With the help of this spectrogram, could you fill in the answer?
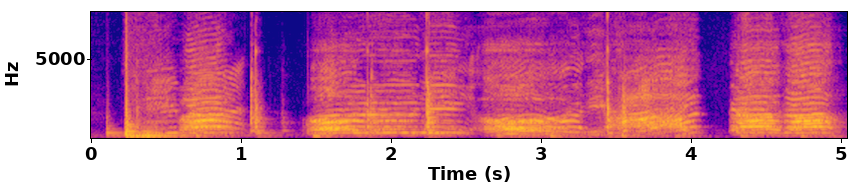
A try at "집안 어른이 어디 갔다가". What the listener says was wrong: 어디 어디. 그것도 한 옥타브 차이.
